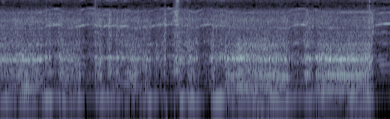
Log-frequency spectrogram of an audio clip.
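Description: Handheld electric mixer running in a plastic bowl, beating butter, sugar and egg into a creamy cookie batter. Its steady motor hum wavers slightly as it is moved through the mix, and it stops near the end.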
